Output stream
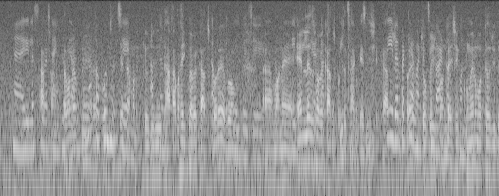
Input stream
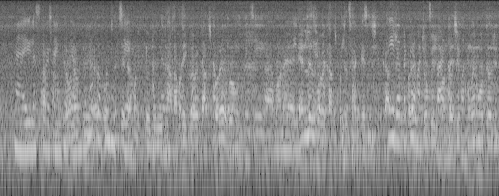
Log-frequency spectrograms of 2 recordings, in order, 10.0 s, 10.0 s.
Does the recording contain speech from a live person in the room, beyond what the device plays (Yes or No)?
No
